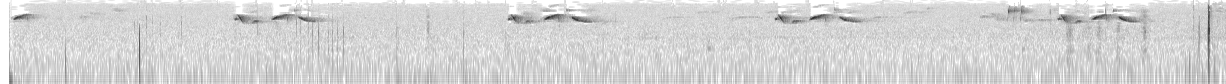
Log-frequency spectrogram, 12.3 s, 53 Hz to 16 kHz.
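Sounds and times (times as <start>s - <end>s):
small bird singing short high chirpy phrases: 0.1s - 1.6s, 2.3s - 3.5s, 5.0s - 11.8s
quiet background hiss: 0.1s - 12.2s.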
